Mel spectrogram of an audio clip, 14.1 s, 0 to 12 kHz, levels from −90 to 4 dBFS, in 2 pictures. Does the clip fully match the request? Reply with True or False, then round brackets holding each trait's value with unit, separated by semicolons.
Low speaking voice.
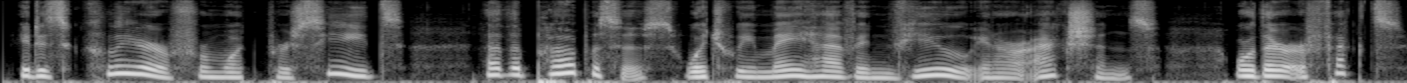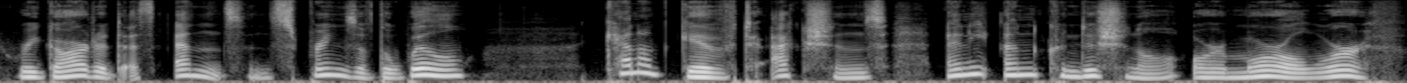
False (190 Hz)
